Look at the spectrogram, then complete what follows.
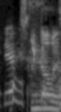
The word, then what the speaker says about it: Singhal: So Singhal is perfectly fine.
